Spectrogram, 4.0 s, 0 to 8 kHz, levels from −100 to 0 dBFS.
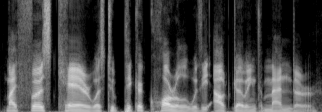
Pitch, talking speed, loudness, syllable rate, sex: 105 Hz, 180 wpm, -21 LUFS, 4.1 syllables/s, male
